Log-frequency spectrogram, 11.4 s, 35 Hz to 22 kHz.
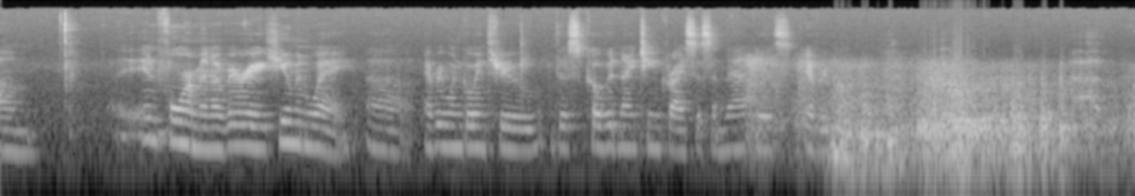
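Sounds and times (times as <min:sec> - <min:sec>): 
speech: 0:01.2 - 0:08.9
rumble of thunder from a thunder and lightning storm: 0:07.4 - 0:11.3.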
